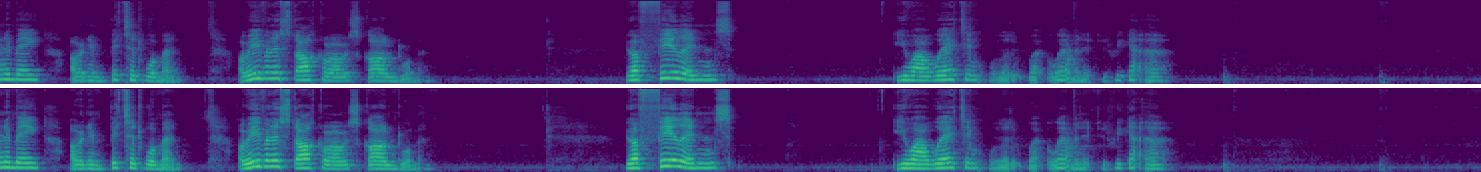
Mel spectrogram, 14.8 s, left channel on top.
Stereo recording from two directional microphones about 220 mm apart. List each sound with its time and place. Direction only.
0.0 s speech: 45° right (ahead or behind)
6.2 s speech: 45° right (ahead or behind)
8.9 s speech: 45° right (ahead or behind)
